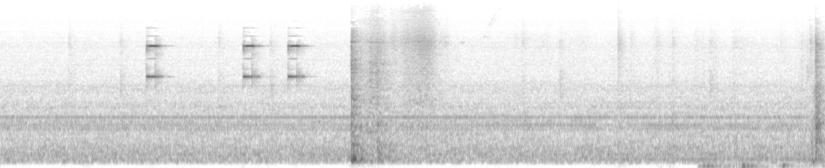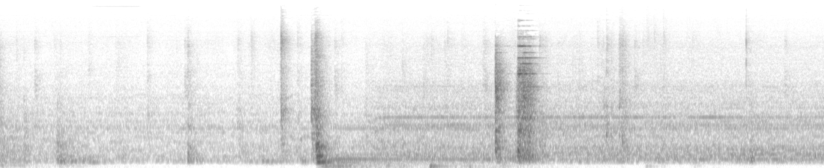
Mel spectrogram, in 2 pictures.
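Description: Touch controls of a glass-top electric hob beeping three times in quick succession as settings are pressed, then a steady electrical hum. Several sharp knocks and clacks follow, with another beep near the end.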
